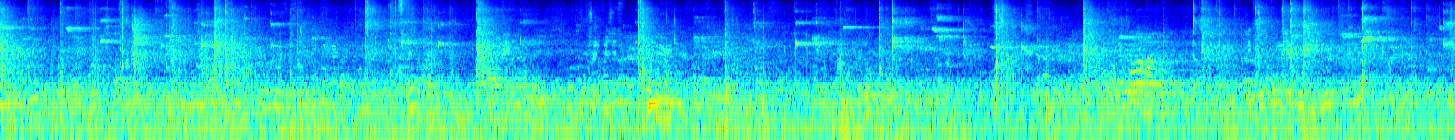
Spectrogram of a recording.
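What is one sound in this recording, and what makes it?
Shuttlecocks are struck with rackets in sharp pops.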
